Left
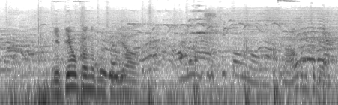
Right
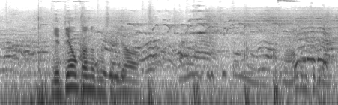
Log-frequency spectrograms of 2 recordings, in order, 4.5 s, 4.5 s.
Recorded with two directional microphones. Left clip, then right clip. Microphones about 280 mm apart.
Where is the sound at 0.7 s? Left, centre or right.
Right.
